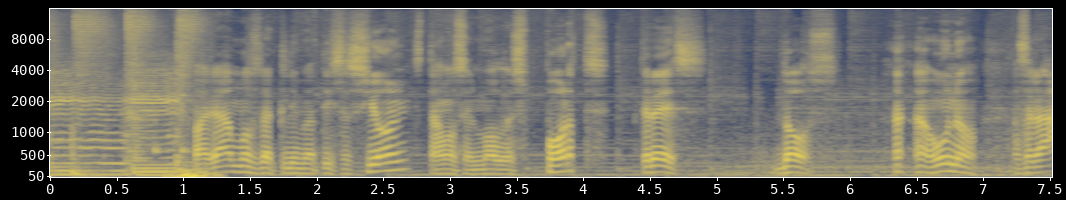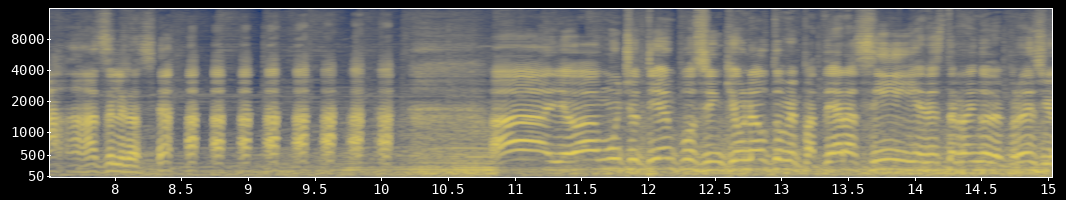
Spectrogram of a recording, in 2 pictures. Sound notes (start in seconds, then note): 4.0 laughter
